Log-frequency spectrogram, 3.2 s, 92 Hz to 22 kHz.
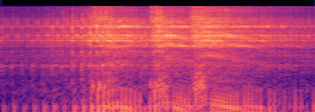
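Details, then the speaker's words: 2010 Honda TMX155 motorcycle, before overhaul: rough idle swelling into a rev with a rattly clatter on the exhaust beat, ticking noise, odd whine in neutral; noisy engine. "Ito po yung andar mga kabro malagitik tapos Mia nire neutral may miaw miaw"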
